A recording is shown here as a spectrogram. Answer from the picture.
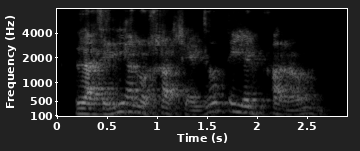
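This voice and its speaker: A man with lively intonation in audible room echo. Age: 90s. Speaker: magician. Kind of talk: casual talk to camera.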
